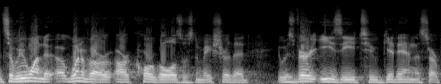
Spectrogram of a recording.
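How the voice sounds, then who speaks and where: Speech comes at a very fast pace with fairly even intonation. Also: man. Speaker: pinball hardware developer presenting. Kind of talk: conference presentation. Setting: stage with audience. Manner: halting, many fillers. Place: hall.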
